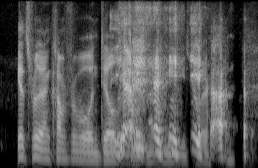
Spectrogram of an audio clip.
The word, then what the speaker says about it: Dildo: It's not Daldo or whatever. No, it is for It is Dildo, Newfoundland.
